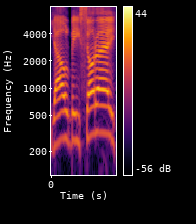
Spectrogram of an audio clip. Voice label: "youll regret that", Brummie; Worms Armageddon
